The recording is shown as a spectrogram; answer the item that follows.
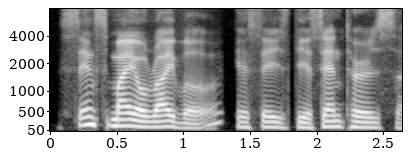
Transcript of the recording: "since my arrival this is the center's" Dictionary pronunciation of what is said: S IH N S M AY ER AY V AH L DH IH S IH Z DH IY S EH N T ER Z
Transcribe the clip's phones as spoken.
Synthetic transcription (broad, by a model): S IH N S M AY ER AY V AH L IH S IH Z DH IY S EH N T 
